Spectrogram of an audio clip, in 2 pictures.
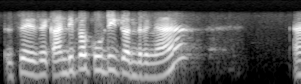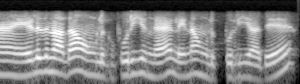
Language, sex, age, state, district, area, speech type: Tamil, female, 45-60, Tamil Nadu, Namakkal, rural, conversation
